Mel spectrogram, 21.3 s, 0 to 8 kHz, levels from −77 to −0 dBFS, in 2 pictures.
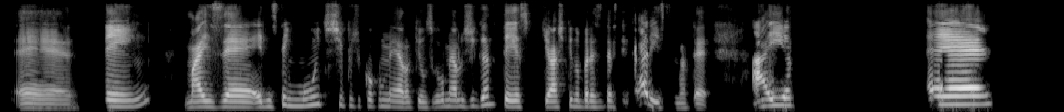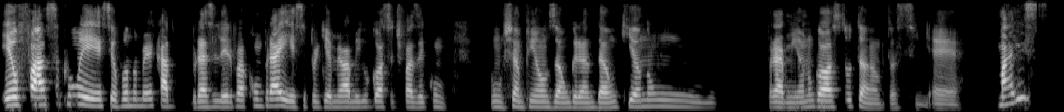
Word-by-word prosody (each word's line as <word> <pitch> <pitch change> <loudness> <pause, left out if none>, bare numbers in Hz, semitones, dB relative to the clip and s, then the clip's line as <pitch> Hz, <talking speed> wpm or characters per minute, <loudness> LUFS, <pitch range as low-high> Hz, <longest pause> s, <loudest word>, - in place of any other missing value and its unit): Eh, 120 -2 -4 0.3
tem, 165 - +3 0.4
mas 150 0 0
é 150 -1 +2
eles 155 0 -8
tem 210 -3 -8
muitos 195 +6 -10
tipos 195 -2 -6
de 175 - -22
cogumelo, 165 -4 -8
tem 145 +1 -14
uns 140 - -14
cogumelos 160 +2 -8
gigantescos, 170 -4 -4
que 155 - -5
eu - - +3
acho 150 0 -1
que 175 - -13
no 160 - -12
Brasil 155 -2 -6
deve 165 -2 -9
ser - - -22
caríssimos 130 -2 -7
até. - - -7 0.4
Aí 185 +4 +2
eu 195 - -3 1.4
É. 220 0 +9 0.8
Eu 205 +2 +7
faço 210 +1 +7
com 230 0 -4
esse, 180 -4 +3
eu - - -5
vou 180 +2 -5
no 180 - -10
mercado 175 -2 0
brasileiro 150 -1 -1
pra 165 - -1
comprar 180 0 +3
esse, 150 -3 -6
porque 150 -1 -7
meu 145 0 -4
amigo 150 +1 -5
gosta 155 -1 -4
de - - -13
fazer 145 -1 -5
com 150 0 -17 0.4
com 150 0 -13
champignonzão 145 -1 -4
grandão, 140 0 -4
que - - -9
eu 160 - 0
não 165 +1 -11 1.1
pra 145 -1 +2
mim 140 0 -12
eu 140 - -7
não 155 +2 -12
gosto 155 +1 +1
tanto, 120 -6 -6
assim. 115 -3 -20
É, 110 -2 -7 0.4
mas 310 - -1
155 Hz, 170 wpm, -21 LUFS, 145-180 Hz, 1.4 s, É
